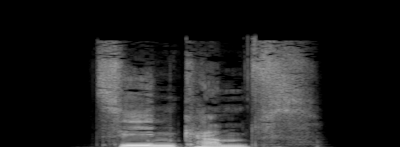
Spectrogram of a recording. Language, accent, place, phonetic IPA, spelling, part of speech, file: German, Germany, Berlin, [ˈt͡seːnˌkamp͡fs], Zehnkampfs, noun, De-Zehnkampfs.ogg
- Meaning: genitive singular of Zehnkampf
